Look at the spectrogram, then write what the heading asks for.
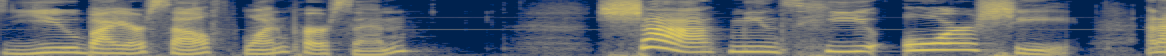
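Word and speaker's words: siya: It looks like it should be pronounced sea, but it's actually pronounced sha sha. There are some regions in the Philippines that might pronounce it sa but for the most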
